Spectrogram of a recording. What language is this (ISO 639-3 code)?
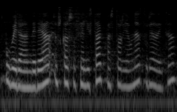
eus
